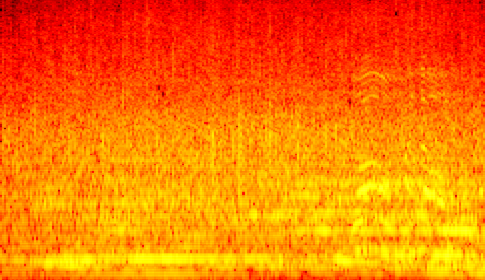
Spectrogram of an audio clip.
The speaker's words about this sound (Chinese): 而当晚最感人的一幕，莫过于现场镜头定格在台下的李雪健时，在场的所有观众都自发的起立鼓掌，向这位老艺术家致敬。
